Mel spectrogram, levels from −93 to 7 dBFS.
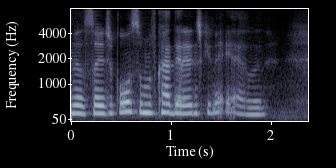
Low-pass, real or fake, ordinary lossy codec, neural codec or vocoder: none; fake; none; codec, 16 kHz, 0.8 kbps, ZipCodec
